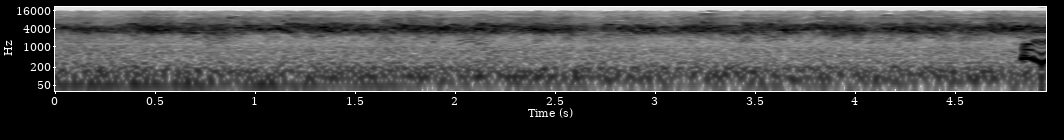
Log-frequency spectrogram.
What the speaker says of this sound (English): heaps of different birds singing away to each other.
